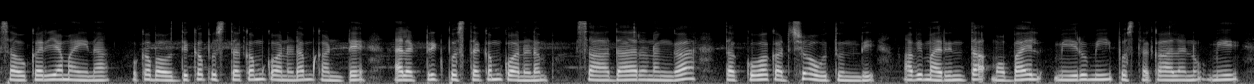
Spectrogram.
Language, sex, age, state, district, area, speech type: Telugu, female, 45-60, Andhra Pradesh, Kakinada, rural, spontaneous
